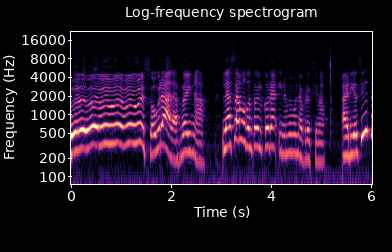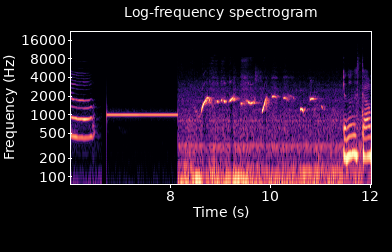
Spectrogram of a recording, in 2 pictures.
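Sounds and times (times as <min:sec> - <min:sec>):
woman speaking: 0:00.0 - 0:06.6, 0:11.4 - 0:12.0
steady electronic beep: 0:06.8 - 0:11.2
low hum: 0:06.8 - 0:12.0
woman whistling: 0:06.9 - 0:11.2.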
